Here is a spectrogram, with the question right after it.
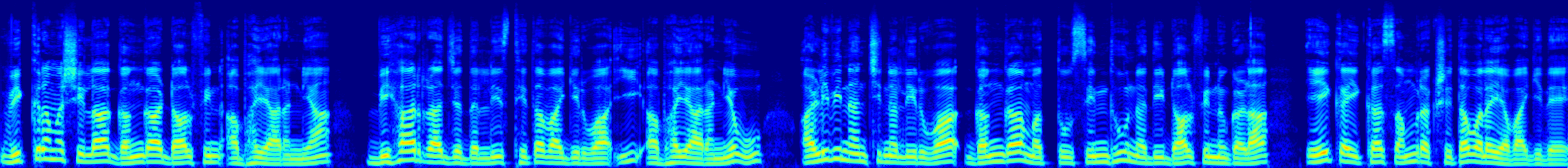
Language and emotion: Kannada, neutral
